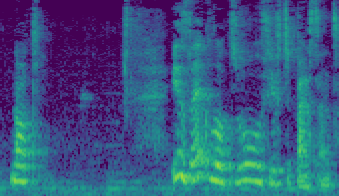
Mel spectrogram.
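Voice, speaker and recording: Speaking fairly slowly in a Russian accent, a woman uses a high pitch and lively intonation. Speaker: mathematics blogger. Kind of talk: educational explainer. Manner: halting.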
